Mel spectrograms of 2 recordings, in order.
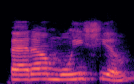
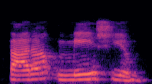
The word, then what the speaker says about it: Paramecium: I know the spelling will tell you to pronounce this as Paramoecium, but the pronunciation is Paramecium. M-O-E is pronounced as May.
